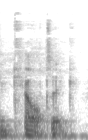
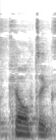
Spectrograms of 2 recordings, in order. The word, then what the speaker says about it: Celtic: i c right but when it's spelled that way and it's the basketball game or the boxing game whoever those Sports people are it's called Celtics everybody else calls it Kel okay I remember that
